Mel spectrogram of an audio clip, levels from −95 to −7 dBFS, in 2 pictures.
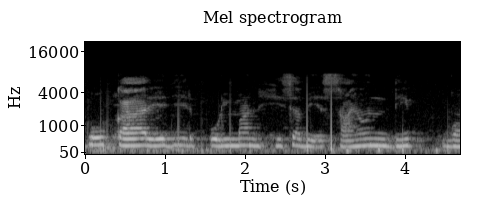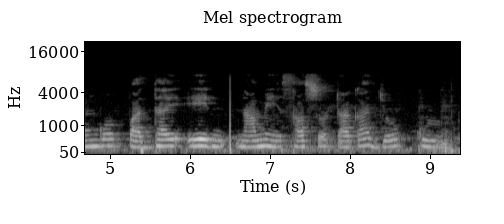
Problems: low volume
